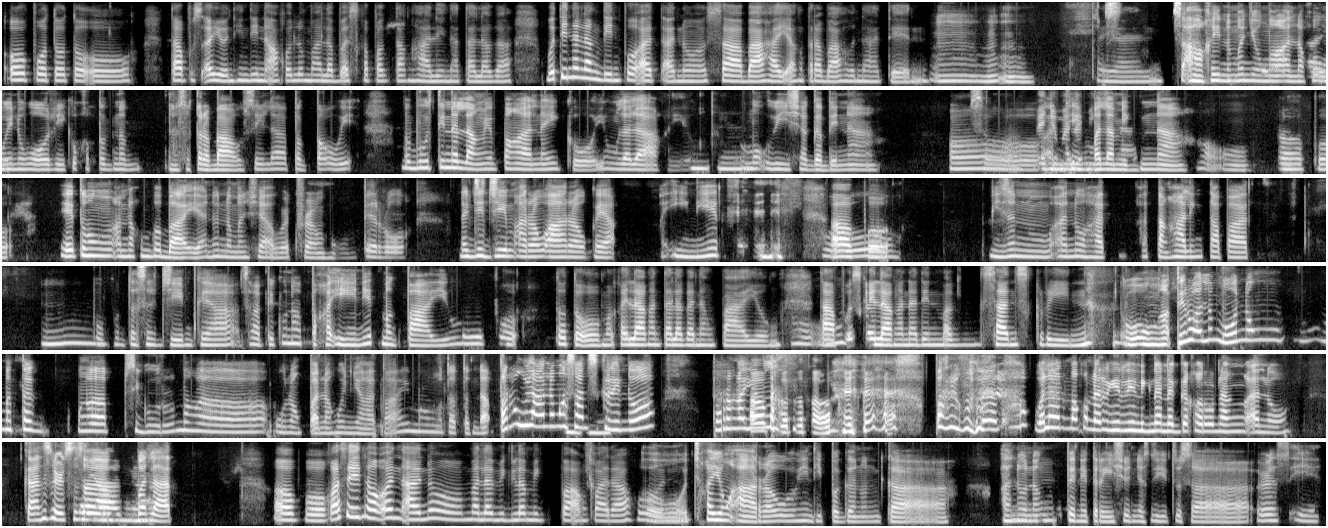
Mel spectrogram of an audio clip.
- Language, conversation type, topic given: Filipino, unstructured, Ano ang palagay mo sa epekto ng pag-init ng daigdig sa Pilipinas?
- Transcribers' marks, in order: tapping; other background noise; other animal sound; mechanical hum; static; distorted speech; chuckle; background speech; chuckle; laugh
